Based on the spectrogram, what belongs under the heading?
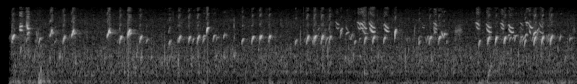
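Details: European goldfinch (Carduelis carduelis), song.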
